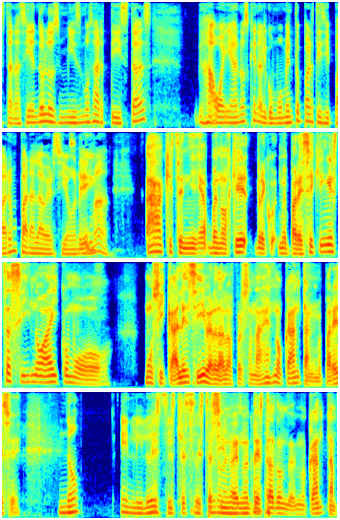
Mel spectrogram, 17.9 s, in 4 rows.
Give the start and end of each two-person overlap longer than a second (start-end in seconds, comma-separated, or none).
15.4-17.1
